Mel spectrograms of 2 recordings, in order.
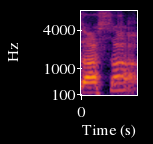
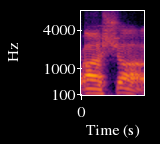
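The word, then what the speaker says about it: עשה: You shema, shomer, and asa, or asha, or oseh. That ayin shin hey can be pronounced either of those three ways.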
